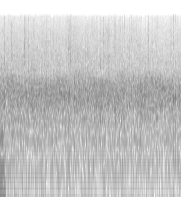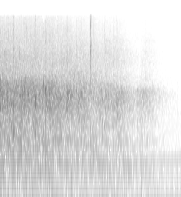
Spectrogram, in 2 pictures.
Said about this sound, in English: So let's give each other a good round of applause as we welcome all of our people here tonight at St. Monica's. Thank you.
